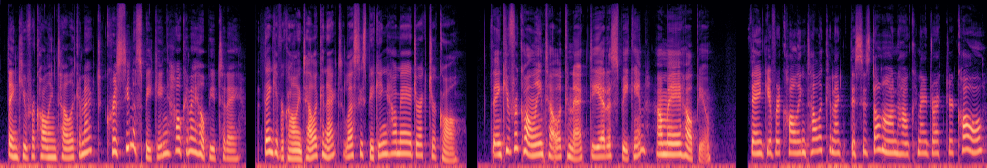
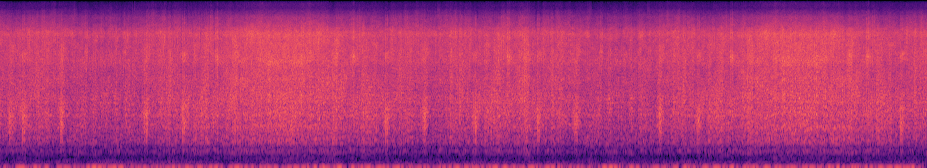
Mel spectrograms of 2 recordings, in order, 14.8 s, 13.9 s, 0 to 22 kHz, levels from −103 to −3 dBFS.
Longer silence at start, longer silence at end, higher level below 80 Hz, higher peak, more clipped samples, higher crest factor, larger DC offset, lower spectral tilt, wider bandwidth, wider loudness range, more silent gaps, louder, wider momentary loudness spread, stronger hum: about the same, 0 s vs 0 s; about the same, 0 s vs 0 s; first, -44 dBFS vs -64 dBFS; about the same, -6 dBFS vs -4 dBFS; neither; about the same, 18 dB vs 22 dB; neither; first, -5.5 dB/octave vs 5 dB/octave; about the same, 18.5 kHz vs over 20 kHz; about the same, 3 LU vs 3 LU; first, 3.69-3.83 s, 6.99-7.16 s, 11.04-11.22 s vs none; about the same, -23 LUFS vs -23 LUFS; about the same, 9 LU vs 7 LU; neither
